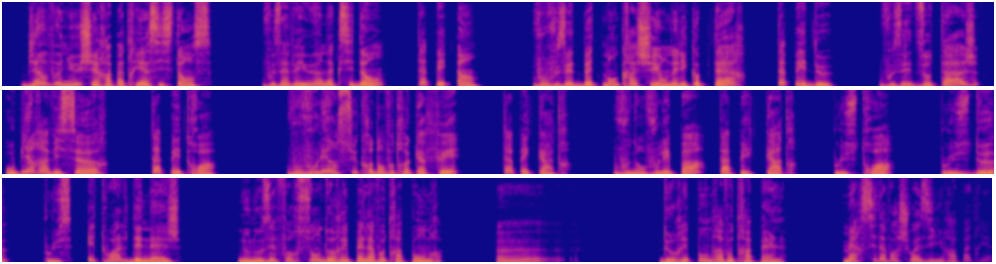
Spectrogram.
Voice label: IVR Voix jouee; RappatriAssistance

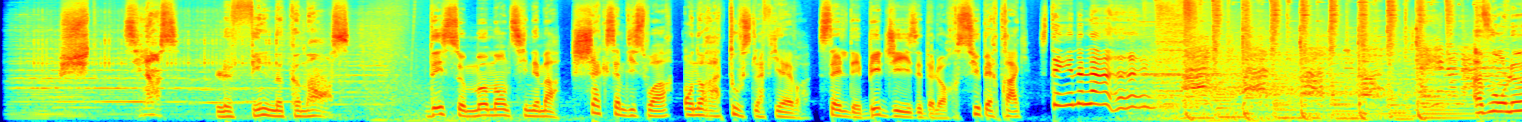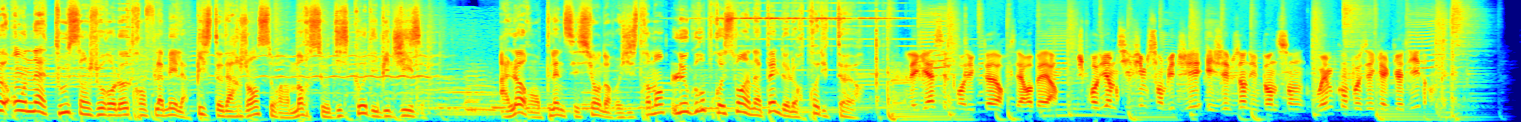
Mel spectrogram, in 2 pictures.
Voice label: Podcast mashup extraits narration histoire musique ton souriant comedie dynamiq

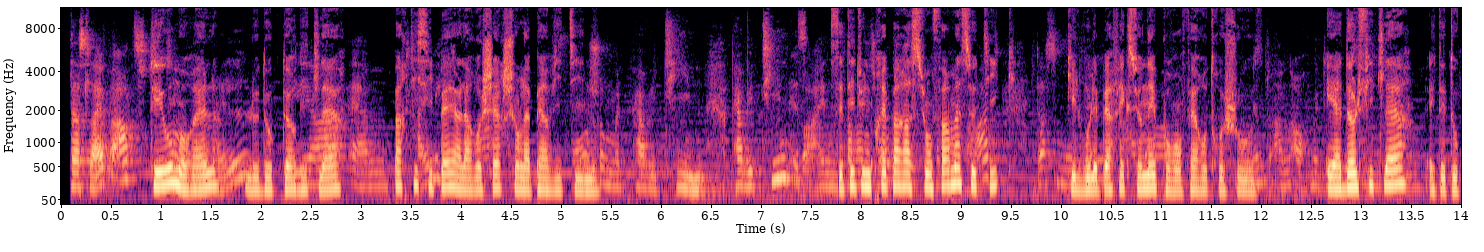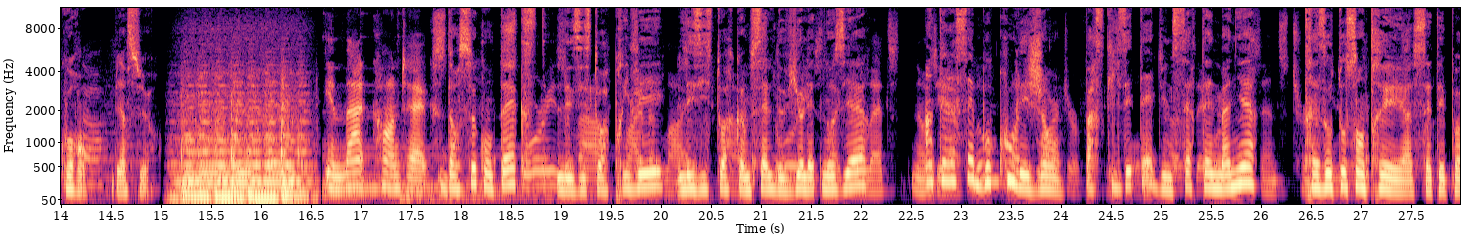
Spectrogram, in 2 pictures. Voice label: Voix-off Documentaire Reportage

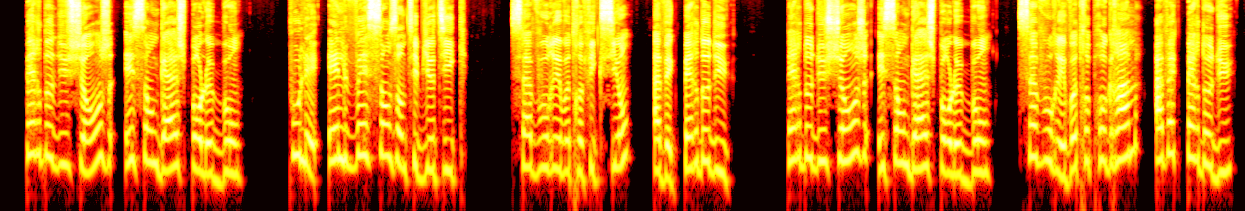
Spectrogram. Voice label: TV Voix Dynamique; BILLBOARD; Pere Dodu

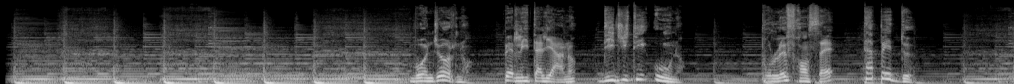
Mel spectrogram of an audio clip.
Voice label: ivr italien francais

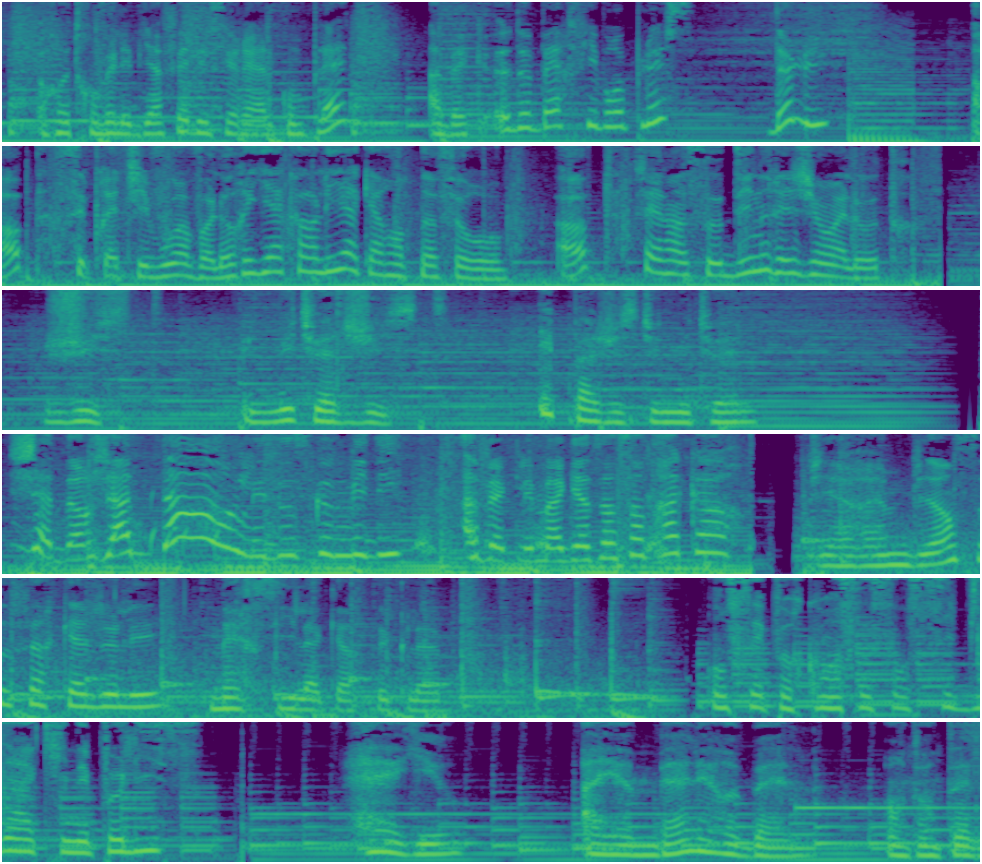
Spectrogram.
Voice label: Pub Commerciale Brodcast

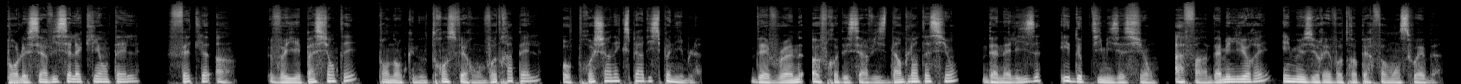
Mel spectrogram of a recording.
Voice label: IVR souriant chaleureux

